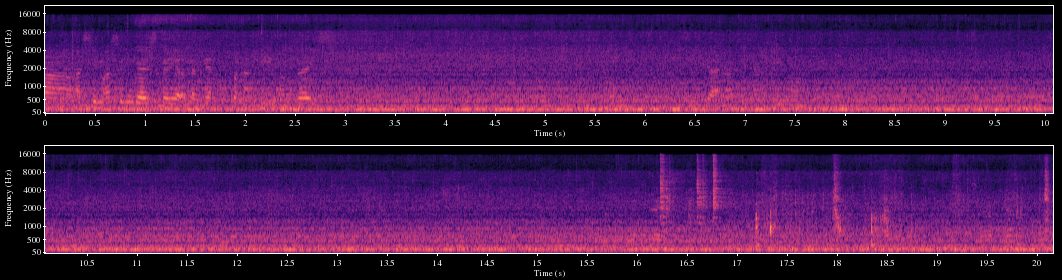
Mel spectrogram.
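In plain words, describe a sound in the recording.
Shrimp sizzle steadily in a hot pan.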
